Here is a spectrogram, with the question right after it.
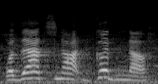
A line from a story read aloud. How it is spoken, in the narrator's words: my grandmother said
